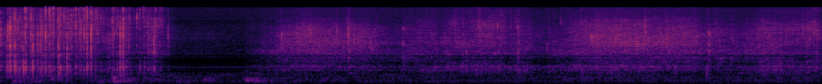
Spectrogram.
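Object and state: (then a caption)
Sequin-covered notebook being scratched. A small flat notebook with a reversible sequin fabric cover of black and silver plastic sequins over a solid book is scratched and flipped with long purple nails. A burst of crisp, bright clicking rattles in the first moments, a brief quiet follows, and then a steady, hissy scratching with bright rustling continues to the end.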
